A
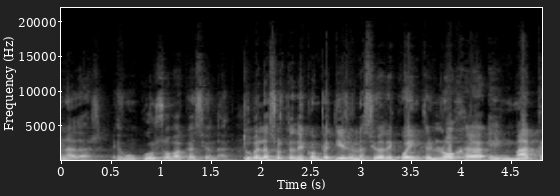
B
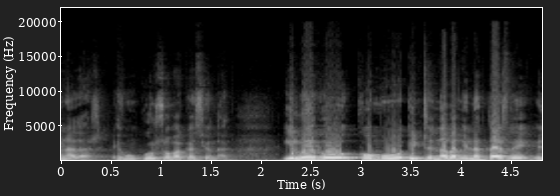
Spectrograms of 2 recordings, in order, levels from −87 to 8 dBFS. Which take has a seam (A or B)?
A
